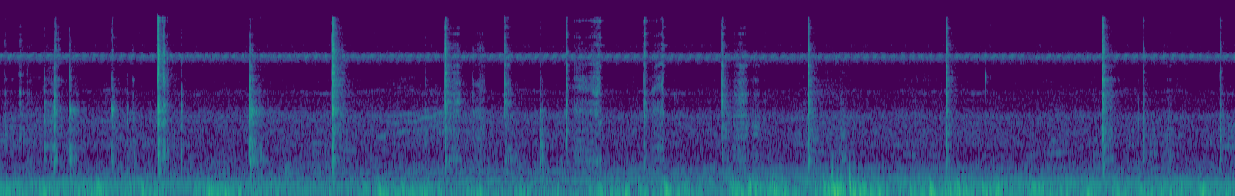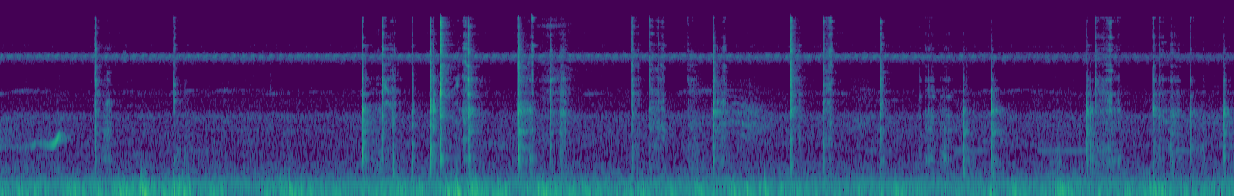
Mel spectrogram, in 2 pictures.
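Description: Irregular sharp clicks and clinks of kitchenware being handled, coming in small clusters, over a steady faint hum.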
